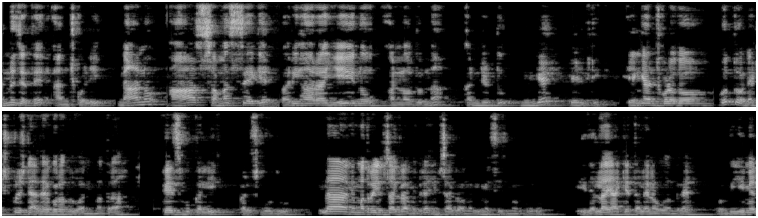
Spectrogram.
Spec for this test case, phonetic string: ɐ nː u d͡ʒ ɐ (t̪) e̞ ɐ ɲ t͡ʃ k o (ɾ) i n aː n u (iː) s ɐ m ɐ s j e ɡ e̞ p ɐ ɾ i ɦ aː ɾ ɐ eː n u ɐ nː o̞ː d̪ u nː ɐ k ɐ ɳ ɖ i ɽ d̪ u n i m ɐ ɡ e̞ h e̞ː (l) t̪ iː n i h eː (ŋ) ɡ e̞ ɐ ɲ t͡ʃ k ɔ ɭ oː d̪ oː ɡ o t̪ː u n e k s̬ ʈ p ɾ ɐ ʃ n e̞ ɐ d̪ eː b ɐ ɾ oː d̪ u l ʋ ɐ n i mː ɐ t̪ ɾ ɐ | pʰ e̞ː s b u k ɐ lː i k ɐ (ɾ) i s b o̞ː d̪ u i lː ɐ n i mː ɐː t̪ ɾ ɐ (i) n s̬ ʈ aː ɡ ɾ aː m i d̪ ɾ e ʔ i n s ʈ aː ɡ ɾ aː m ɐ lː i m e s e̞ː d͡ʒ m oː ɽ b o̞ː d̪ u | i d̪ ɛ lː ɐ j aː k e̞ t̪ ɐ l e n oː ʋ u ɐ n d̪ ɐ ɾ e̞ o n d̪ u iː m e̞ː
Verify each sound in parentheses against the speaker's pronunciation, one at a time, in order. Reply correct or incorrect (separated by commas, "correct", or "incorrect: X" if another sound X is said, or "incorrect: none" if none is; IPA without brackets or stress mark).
correct, incorrect: ɭ, incorrect: aː, incorrect: ɭ, correct, incorrect: ɭ, correct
